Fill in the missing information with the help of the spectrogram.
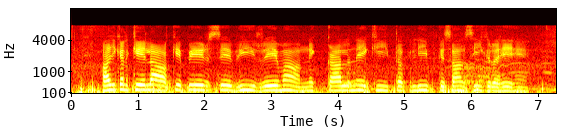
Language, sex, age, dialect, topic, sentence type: Hindi, male, 25-30, Kanauji Braj Bhasha, agriculture, statement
